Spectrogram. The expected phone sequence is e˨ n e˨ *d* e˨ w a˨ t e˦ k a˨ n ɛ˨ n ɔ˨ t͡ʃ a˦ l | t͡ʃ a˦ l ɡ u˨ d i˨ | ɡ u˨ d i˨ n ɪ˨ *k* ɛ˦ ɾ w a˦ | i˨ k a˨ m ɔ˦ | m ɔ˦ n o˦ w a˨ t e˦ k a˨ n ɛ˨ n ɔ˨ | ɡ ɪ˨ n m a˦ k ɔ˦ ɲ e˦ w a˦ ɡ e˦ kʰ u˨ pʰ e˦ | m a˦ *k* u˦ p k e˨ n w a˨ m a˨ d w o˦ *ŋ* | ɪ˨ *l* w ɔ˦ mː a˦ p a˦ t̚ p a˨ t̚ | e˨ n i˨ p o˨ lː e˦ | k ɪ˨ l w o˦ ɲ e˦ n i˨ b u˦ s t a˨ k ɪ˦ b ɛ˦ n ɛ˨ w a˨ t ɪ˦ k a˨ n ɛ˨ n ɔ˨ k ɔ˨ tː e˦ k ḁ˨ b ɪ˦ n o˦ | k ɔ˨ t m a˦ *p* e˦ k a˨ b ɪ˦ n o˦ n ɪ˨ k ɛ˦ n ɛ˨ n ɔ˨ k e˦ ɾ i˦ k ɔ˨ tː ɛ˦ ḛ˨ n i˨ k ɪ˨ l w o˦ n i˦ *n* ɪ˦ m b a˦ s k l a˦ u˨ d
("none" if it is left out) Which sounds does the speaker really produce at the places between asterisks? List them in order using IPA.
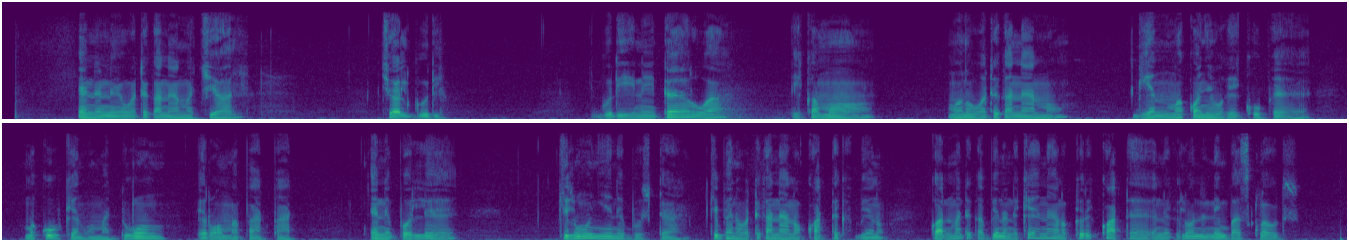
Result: n, t, k, ŋ, ɾ, t, n

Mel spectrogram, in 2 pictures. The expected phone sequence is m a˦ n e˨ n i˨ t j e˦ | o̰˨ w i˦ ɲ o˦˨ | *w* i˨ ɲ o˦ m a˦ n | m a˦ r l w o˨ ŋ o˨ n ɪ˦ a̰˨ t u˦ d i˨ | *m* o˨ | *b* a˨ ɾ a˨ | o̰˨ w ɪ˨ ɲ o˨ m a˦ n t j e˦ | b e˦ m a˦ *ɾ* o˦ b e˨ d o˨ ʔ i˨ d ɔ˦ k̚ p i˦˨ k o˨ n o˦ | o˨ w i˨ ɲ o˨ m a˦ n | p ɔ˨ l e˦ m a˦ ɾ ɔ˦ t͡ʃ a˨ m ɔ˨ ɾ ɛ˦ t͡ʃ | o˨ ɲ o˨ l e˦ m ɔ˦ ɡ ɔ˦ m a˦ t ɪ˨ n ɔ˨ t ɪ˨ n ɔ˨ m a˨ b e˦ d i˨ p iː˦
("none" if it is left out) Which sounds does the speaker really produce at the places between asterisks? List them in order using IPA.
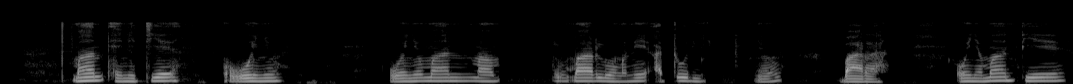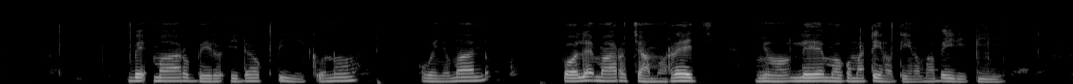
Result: w, ɲ, b, ɾ

